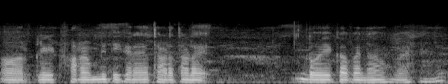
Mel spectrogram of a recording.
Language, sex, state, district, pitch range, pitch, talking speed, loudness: Hindi, male, Chhattisgarh, Bastar, 105-110 Hz, 110 Hz, 145 wpm, -18 LUFS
